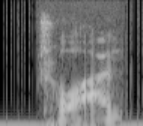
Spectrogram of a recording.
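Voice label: "chuan" third tone, Chinese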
